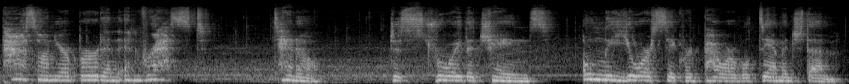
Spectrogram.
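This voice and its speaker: Ritual priestess, game character, solemn, ceremonial, echoing and distant, music behind. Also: female voice, lowish voice, takes it slowly, creaky, noisy background, exaggerated voice. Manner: ceremonial, grave, incantatory. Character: solemn female mystic guide presiding over a sacred rite. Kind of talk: scripted video game acting.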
